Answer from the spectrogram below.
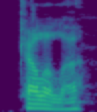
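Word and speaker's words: Kalala (קללה): In the Hebrew language, according to Strong's 7045, it's Q-L-A-L-A, pronounced Kalala, means a curse or cursing.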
